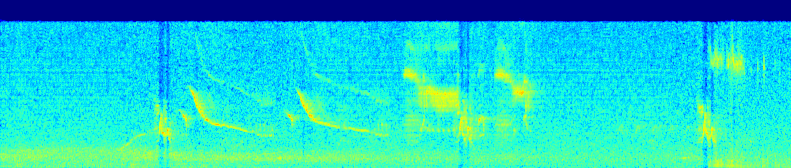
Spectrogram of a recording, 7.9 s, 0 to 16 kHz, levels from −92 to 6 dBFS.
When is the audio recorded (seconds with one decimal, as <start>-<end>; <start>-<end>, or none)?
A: 1.3-3.1; 6.7-7.9

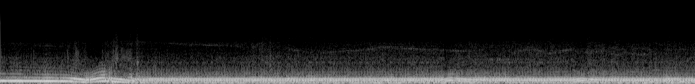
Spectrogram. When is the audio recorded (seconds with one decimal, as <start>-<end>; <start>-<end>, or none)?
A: 0.0-1.3; 3.8-7.0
